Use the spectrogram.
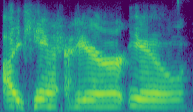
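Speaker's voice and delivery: slow, loud call-out. Real, not acted. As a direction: speak up slowly and loudly. Testing if the call works.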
